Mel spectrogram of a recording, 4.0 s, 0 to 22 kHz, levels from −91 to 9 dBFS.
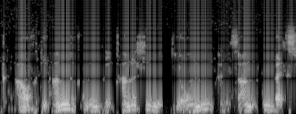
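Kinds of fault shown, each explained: Overdone noise removal: A noise reducer set far too strong suppresses bands near its noise estimate, leaving a lowered background with twinkling specks throughout.
Block size mismatch (padded): An earlier stage hands over shorter blocks than the next reads, which fits a 512-sample read size, so zero-padding adds an 86.1 Hz buzz and slows speech to 0.938 speed with its timbre intact.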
